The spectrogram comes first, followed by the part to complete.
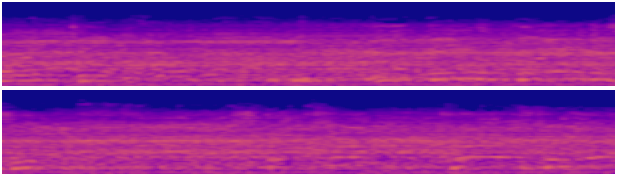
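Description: Football broadcast audio playing faintly in the room: a commentator talking over steady stadium crowd noise.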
